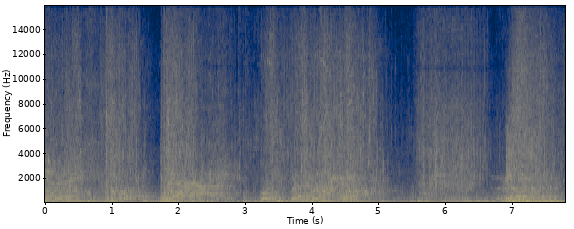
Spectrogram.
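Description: Blades slash and strike with sharp hits.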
